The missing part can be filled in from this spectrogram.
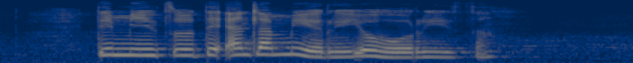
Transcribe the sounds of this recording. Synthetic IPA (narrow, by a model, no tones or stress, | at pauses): timint͡sʼutiʔɛnt͡ɬamir̤ijɔɦoriːsa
